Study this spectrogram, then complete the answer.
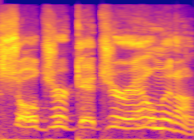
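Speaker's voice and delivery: mock very high, shrill screaming. Speaker retells an officer behind them at a stop sign, retelling an officer's scream. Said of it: "I hear somebody screaming behind me".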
